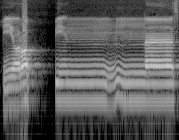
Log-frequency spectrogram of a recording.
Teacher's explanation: nunnya berharokat tasdid, maka diidghamkan, dimasukkan dan disertai berdengung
